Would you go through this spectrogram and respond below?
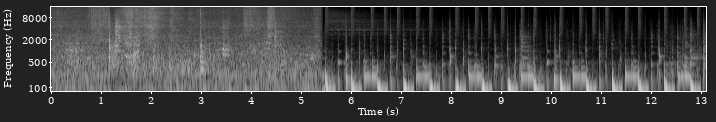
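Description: Mutton added to a frying pan: a loud hiss and sizzle first, then rhythmic scraping and stirring strokes repeating steadily against the pan, no voices.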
